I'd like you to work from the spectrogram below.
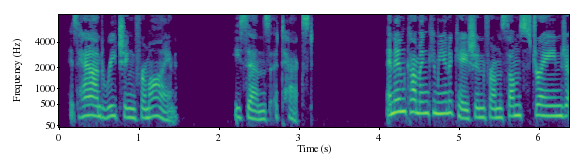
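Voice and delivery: ordinary delivery, nothing marked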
